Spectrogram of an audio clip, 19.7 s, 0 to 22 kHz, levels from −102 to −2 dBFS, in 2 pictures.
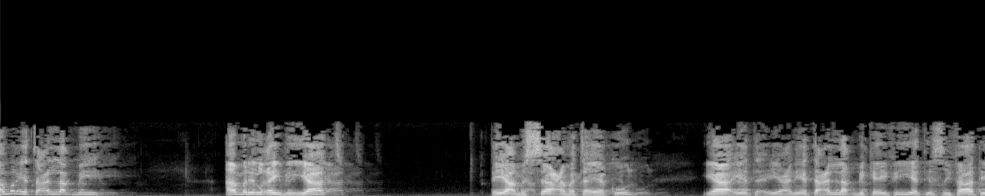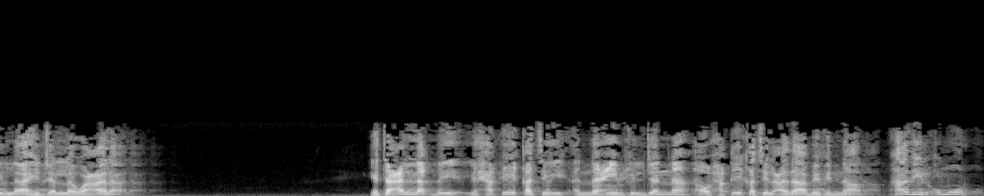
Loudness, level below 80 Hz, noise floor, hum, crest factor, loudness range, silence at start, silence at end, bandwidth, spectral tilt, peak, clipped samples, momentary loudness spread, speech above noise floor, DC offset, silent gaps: -20 LUFS; -64 dBFS; -70 dBFS; none; 20 dB; 3 LU; 0 s; 0.05 s; 8.8 kHz; -3 dB/octave; -2 dBFS; under 0.1%; 11 LU; 49 dB; under 0.1%; none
